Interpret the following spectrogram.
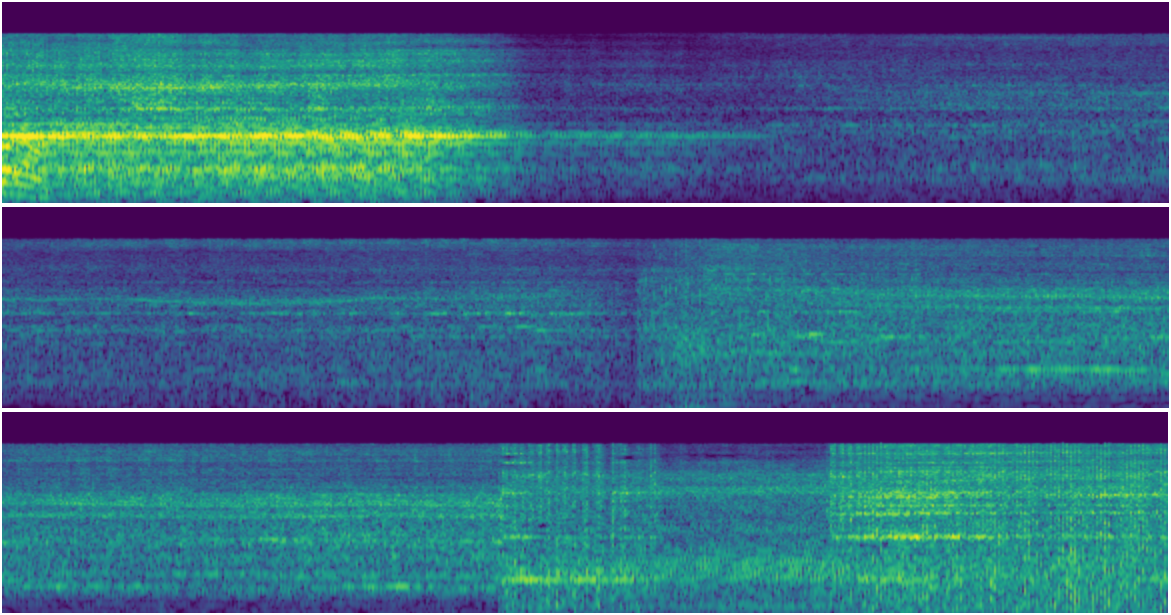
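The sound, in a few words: grinder grinding metal off a stainless steel propeller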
